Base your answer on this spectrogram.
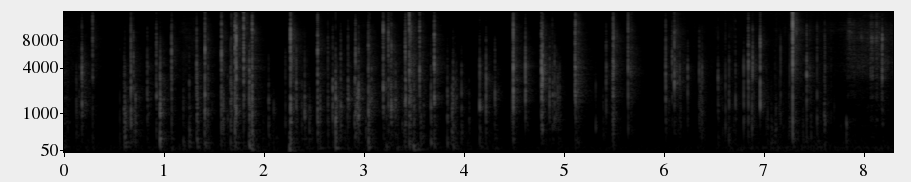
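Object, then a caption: Thick glossy paper catalog pages. Long nails scratch and pages turn in a thick, glossy paper toy catalog whose pages are wrinkled from water. Dense, crisp crinkles and crunches come in rapid bursts, bright and dry with almost no low end. Each sound cuts off sharply, with short quiet gaps between the flurries.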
